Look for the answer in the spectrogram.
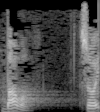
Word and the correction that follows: bowl: The, bowls. Bowels, yeah? So, is that correct pronunciation? Bowels? Bowl. Okay, bowl.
